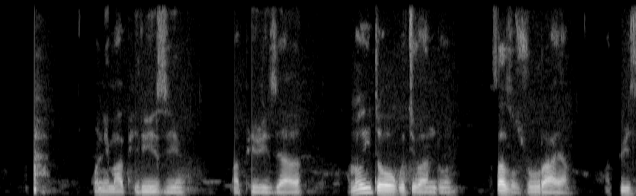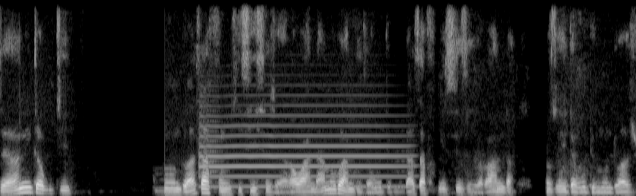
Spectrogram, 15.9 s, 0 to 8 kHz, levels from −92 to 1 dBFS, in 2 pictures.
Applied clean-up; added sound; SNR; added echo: none; Trumpet; 13 dB; none.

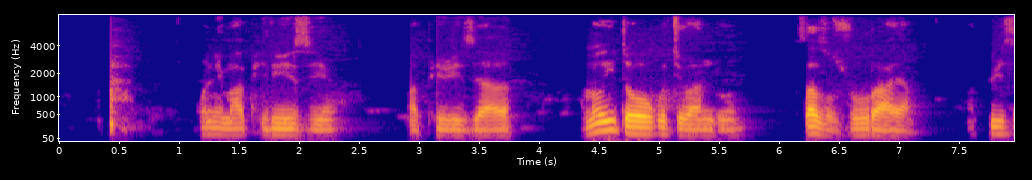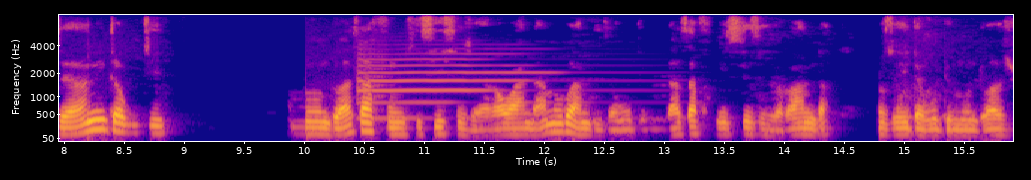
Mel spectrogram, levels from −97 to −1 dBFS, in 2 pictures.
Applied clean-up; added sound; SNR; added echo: classical method log-MMSE.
